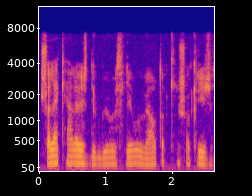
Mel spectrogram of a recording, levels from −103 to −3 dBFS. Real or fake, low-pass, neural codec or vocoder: real; 7.2 kHz; none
